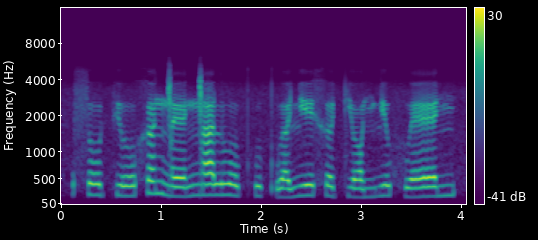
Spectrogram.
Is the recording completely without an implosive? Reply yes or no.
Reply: yes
